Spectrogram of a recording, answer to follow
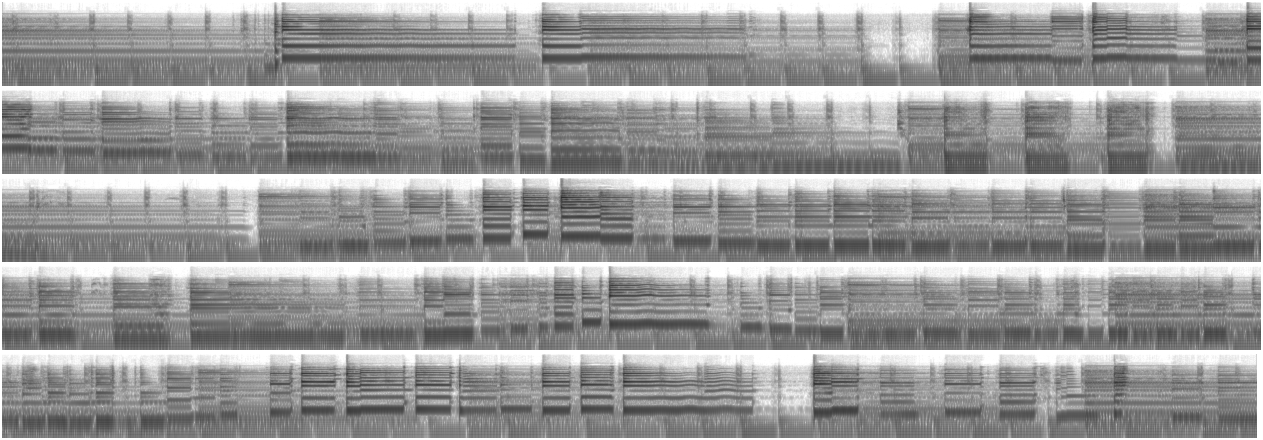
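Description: Electric guitar played through an amp, a single-note melody rising and falling over a low drone note held throughout: an improvised passage in A Phrygian mode.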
